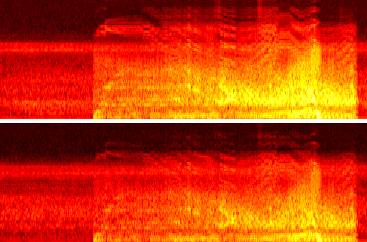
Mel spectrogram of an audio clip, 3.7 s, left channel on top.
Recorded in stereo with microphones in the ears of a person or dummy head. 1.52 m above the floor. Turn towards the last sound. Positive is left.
turn(degrees=25)  # may be behind; listen again after turning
